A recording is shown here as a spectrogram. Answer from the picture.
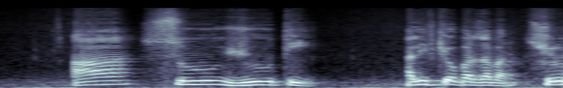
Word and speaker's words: السیوطی: جو السیوط ہے نا، اس کے تلفظ میں 2 باتیں قابل غور ہیں۔ پہلی بات تو یہ ہے کہ اکثر الف چھوڑ جاتے ہیں، سیوطی کے علامہ جلال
